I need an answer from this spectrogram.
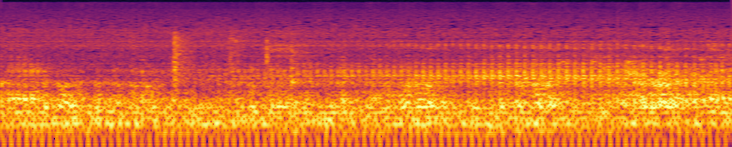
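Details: Advertisement call of a male northern leopard frog: a low, rapidly pulsed snoring call, like two balloons rubbed together, with some chuckling.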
